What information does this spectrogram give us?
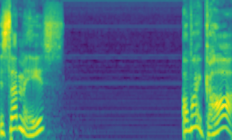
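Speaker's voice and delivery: high, stunned, shocked exclamation. Retelling a waiter's reaction to a rare book: imitating someone in total shock. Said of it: "in total shock that Oscar was sitting there reading Maze".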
